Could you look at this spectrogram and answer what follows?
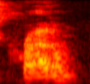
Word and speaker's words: kratom: the um the the I'm probably going to mispronounce it is it is it's kratom oh Kratom great you know Kratom uh here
